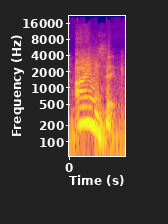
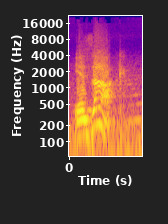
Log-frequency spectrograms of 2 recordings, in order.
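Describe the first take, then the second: First: The stress falls on the first syllable. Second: The stress falls on a later syllable. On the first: This is the English pronunciation. "We shift the accent to the first syllable" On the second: This is the Greek pronunciation. "And the accent is over here, in the Greek"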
